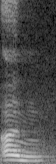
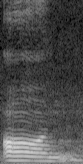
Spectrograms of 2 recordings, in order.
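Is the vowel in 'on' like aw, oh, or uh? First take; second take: uh; aw. First: The vowel sounds like a short uh. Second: The vowel sounds like an open aw. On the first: The speaker calls it wrong. "ओन किंवा अन असं नाही आहे" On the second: The speaker calls it right. "ओ says ऑ here"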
